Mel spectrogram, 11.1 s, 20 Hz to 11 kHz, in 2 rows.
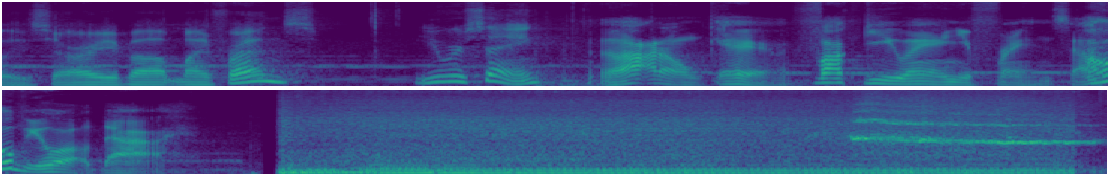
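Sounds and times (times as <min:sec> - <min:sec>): vehicle engine running: 0:06.9 - 0:11.0
tyres squealing in a skid: 0:09.5 - 0:11.0.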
